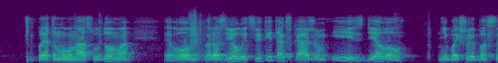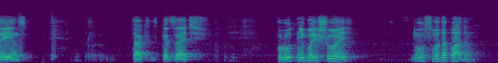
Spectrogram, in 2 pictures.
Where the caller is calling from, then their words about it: Lysva, Perm Krai, Russia; Город Лысьва, да. Мы вас приветствуем из Лысицкой городской современной, очень прекрасной библиотеки.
